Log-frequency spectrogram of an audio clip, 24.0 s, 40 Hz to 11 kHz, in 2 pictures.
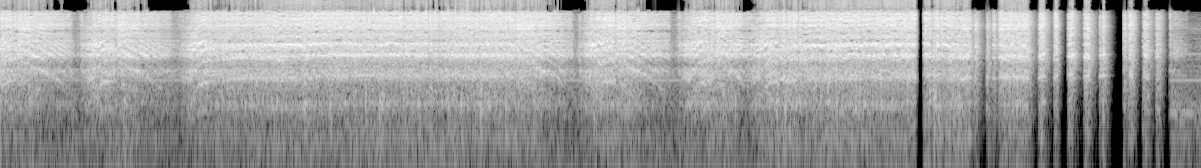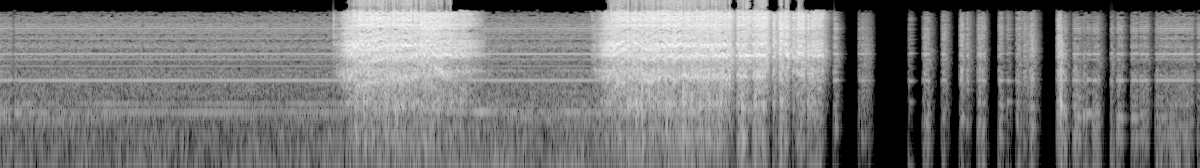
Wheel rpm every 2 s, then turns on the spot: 70, 210, 140, 110, 220, 160, 0, 50, 30, 150, 0, 20.
22-24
